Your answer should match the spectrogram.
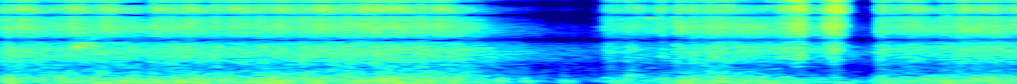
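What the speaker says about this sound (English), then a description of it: "I'm hearing gunshots over here" Rapid bursts of gunfire from a Roblox shooter game crackle in dense, continuous volleys, fairly distant and muffled, with a brief lull partway through.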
